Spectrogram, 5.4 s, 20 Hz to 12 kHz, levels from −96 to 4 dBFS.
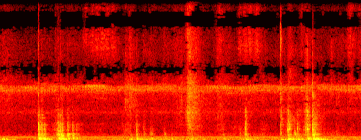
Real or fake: real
